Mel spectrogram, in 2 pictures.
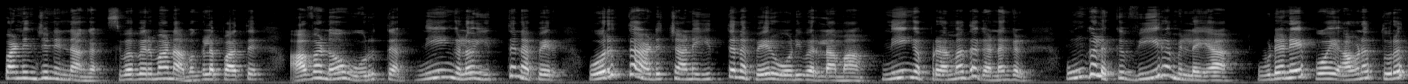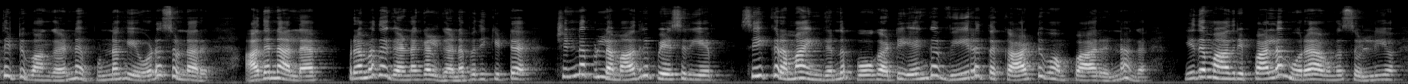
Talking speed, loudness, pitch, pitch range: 110 wpm, -16 LUFS, 245 Hz, 215-290 Hz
